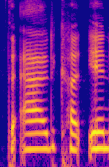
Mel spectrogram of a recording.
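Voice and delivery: ordinary delivery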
